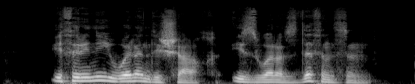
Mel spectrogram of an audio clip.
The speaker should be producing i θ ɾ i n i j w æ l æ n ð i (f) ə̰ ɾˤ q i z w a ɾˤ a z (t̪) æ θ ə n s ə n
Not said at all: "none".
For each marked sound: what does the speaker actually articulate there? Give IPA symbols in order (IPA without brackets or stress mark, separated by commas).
ʃ, d̪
